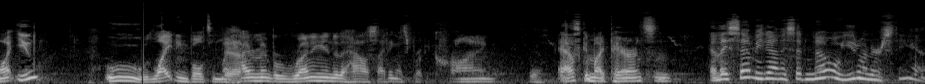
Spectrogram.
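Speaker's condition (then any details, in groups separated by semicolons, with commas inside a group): No condition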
